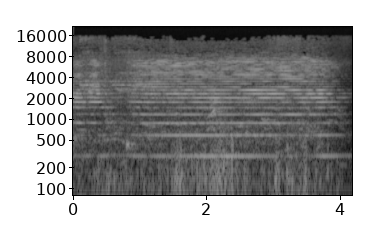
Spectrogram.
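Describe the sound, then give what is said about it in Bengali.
Superfast Samta Express train arriving at a railway platform: a steady low rumble carries sustained tonal humming lines throughout, with the rumble swelling slightly midway. “यात्री कृपया ध्यान दें गाड़ी क्रमांक আট superfast समता express थोड़ी ही देर में प्लेटफॉर्म क्रमांक तीन पर आ रही है”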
